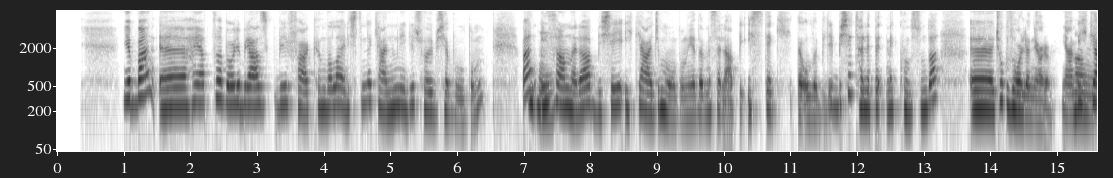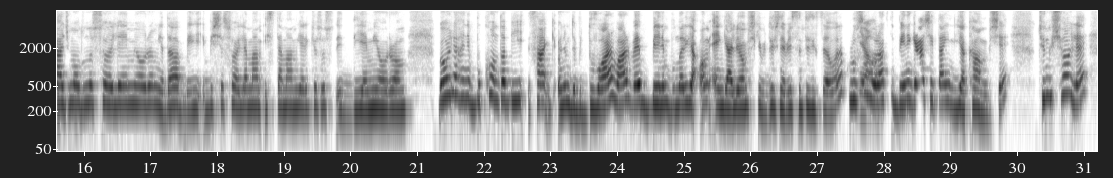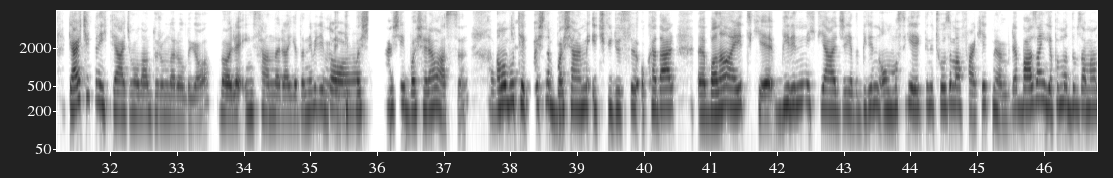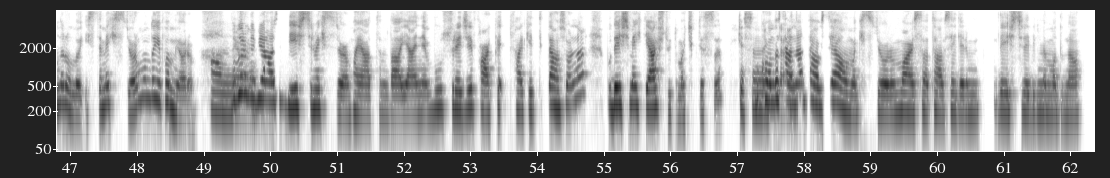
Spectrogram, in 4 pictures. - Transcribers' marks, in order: other background noise
- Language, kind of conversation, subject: Turkish, advice, İş yerinde ve evde ihtiyaçlarımı nasıl açık, net ve nazikçe ifade edebilirim?
- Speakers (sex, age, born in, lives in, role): female, 20-24, Turkey, Germany, user; female, 25-29, Turkey, Hungary, advisor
